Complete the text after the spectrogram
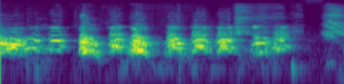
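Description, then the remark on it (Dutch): Dogs bark downstairs in a rapid, steady series of loud yaps, about a dozen in quick succession with a brief pause near the end before barking resumes. “Hoe gaan wij dit interview doen ja, als hier beneden honden zitten?”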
